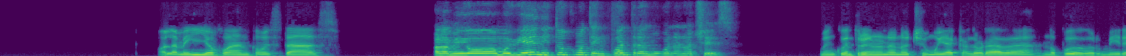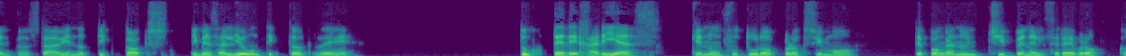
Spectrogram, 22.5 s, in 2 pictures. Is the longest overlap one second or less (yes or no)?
yes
